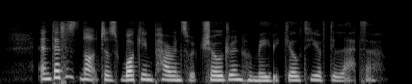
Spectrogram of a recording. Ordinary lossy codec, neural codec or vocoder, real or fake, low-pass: none; codec, 16 kHz, 0.8 kbps, ZipCodec; fake; none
